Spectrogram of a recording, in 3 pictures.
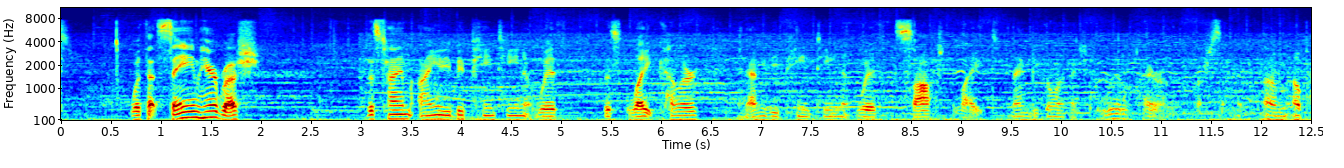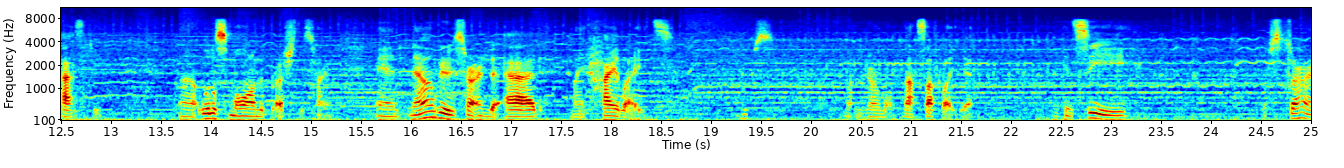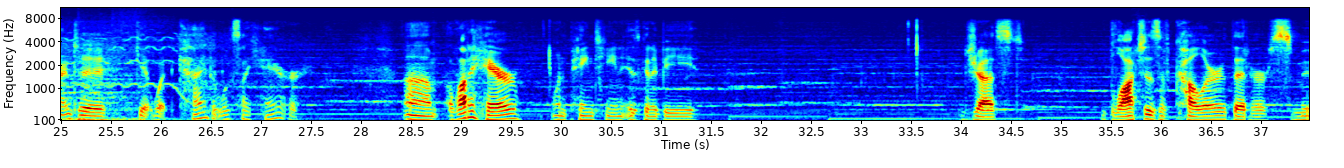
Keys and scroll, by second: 13.9 [.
